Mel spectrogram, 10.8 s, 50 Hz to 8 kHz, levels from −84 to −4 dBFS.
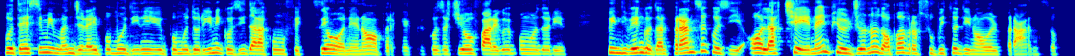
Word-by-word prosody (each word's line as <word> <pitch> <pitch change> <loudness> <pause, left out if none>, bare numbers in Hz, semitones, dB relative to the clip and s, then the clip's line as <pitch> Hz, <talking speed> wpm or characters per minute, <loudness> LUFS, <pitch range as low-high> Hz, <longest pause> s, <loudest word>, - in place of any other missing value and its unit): potessi 230 0 +2
mi 260 -2 +1
mangerei 205 -3 -1
i - - -9
pomodini 205 0 -3
i 195 - -3
pomodorini 200 +4 -2
così 205 -2 -5
dalla 195 -3 +2
confezione, 185 -1 -1
no, 185 +1 0
perché 170 0 -15
che 170 - -34
cosa 195 +2 -7
ci 195 +3 -5
devo 210 0 +3
fare 195 -2 +3
coi 200 +1 -6
pomodorini, 195 -4 -7 0.4
quindi 240 -3 0
vengo 230 +2 +5
dal 195 -1 -1
pranzo 255 +8 +4
così, 235 - -3
ho 245 +1 +3
la 210 0 +6
cena 210 -1 +2
in 290 +3 +2
più 260 -3 +1
il 220 - +2
giorno 220 +7 +1
dopo 190 +6 0
avrò 235 -4 +1
subito 210 +4 -5
di 205 -3 -4
nuovo 180 -1 -3
il 175 - -9
pranzo. 165 -1 -7
205 Hz, 210 wpm, -22 LUFS, 190-225 Hz, 0.4 s, la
